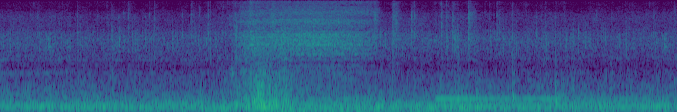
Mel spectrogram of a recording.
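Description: A fire roars steadily in a furnace.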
